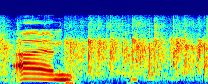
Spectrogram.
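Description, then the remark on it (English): A loud, high whoop from the crowd rings out, followed by a steady wash of applause and cheering that keeps going for a couple of seconds. “Let's get a round of applause for my boobs right now.”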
